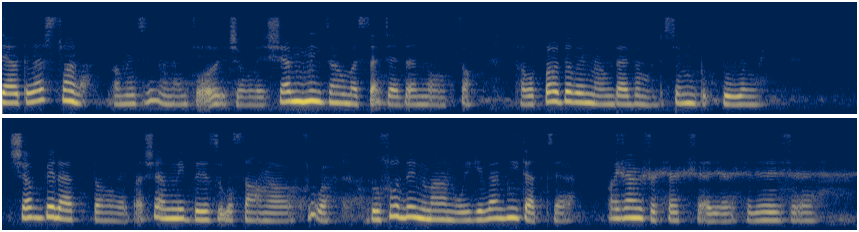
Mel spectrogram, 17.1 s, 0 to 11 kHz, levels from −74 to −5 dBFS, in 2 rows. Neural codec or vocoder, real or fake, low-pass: codec, 16 kHz, 0.5 kbps, FunCodec, trained on LibriTTS, 25 frames a second; fake; 7.2 kHz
